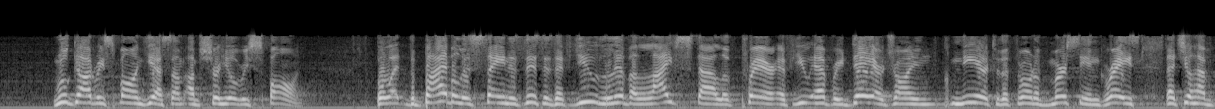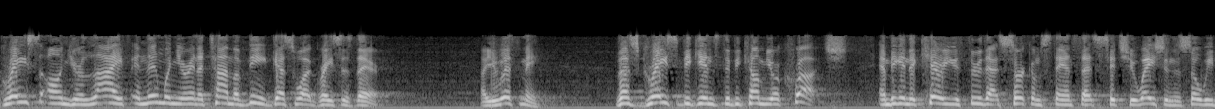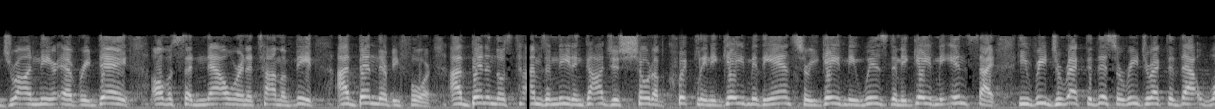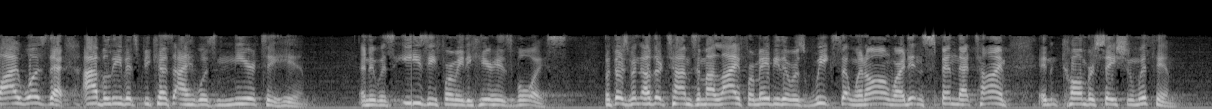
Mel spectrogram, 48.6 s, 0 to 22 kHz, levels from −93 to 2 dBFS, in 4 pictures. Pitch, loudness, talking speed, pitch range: 195 Hz, -24 LUFS, 225 wpm, 175-215 Hz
